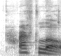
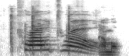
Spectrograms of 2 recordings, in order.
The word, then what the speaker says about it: Prothro: Prelo. I like the way you say my la. Prothrow. PROTHRO. IS IT ALWAYS SAID YOUR LAST name wrong? Is it Prelo or Prothrow? Prothrow.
